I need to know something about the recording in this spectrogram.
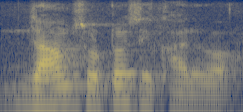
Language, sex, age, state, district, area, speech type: Sindhi, male, 18-30, Maharashtra, Thane, urban, spontaneous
